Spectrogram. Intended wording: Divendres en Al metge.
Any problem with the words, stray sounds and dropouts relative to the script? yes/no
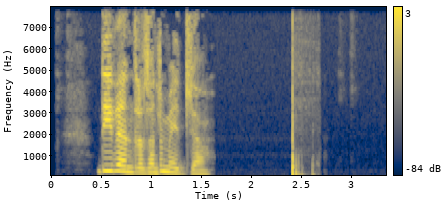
yes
